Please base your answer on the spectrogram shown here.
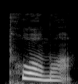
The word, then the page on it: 唾沫: tuò mo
